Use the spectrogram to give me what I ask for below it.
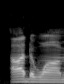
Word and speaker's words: Edom: the descendants of Esau adaam is how you say Edom in the lwang kadash okay uh verse 31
